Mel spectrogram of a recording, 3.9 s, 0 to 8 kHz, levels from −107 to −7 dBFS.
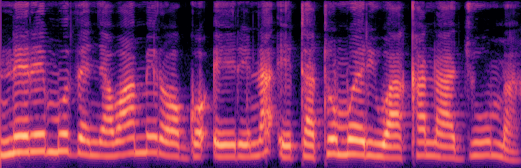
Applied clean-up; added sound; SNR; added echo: none; none; none; none.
